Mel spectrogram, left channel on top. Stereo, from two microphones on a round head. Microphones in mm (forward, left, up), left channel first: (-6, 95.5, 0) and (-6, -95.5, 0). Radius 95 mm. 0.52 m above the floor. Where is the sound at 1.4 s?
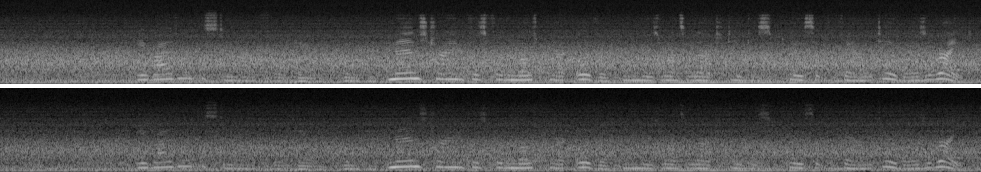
40° left (ahead or behind).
